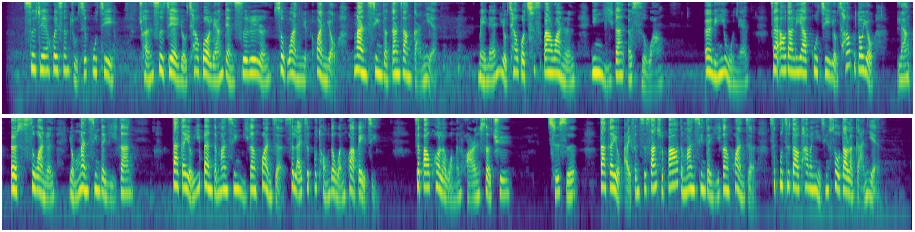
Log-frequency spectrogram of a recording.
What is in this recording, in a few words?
Chinese; hepatitis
